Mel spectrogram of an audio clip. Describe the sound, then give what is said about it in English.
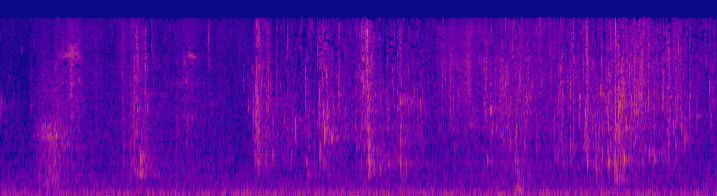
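Water trickles and drips from a balled-up gray t-shirt dipped into a pool, with soft irregular splashes and a gentle running dribble that stays quiet. “He balls up the shirt and dips it into the pool.”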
